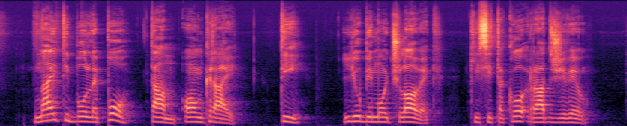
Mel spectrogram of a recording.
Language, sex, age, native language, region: Slovenian, male, 18-29, Slovenian, Savinja region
